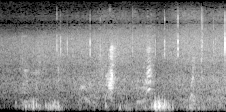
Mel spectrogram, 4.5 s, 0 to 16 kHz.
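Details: A 7-week-old golddust Yorkshire terrier puppy gives a few brief, high yips and soft whimpers.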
